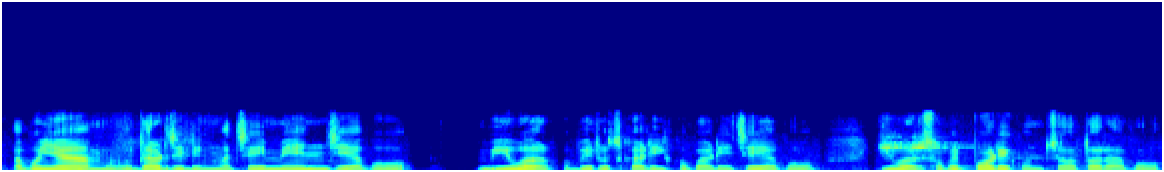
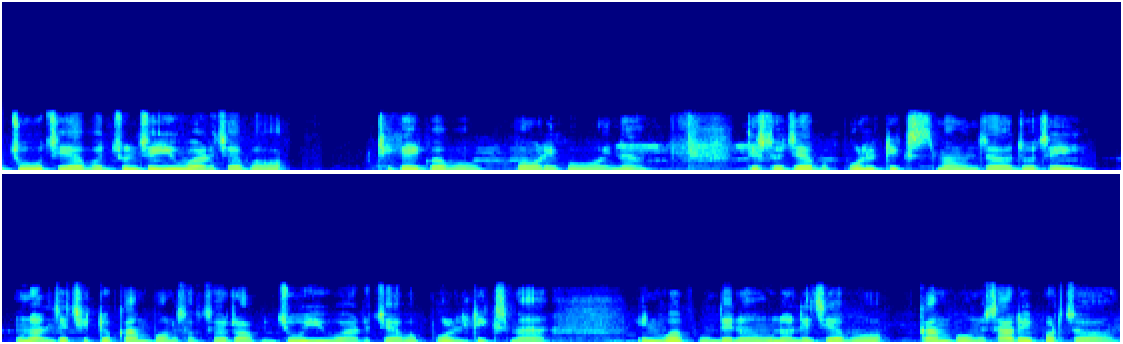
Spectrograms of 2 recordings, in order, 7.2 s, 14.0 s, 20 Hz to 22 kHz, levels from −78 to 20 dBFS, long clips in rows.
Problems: none marked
